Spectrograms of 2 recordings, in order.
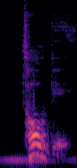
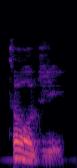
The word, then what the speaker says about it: tulgey: word out loud so i just always thought that the pronunciation was tolgi instead of tulji tulji so now that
